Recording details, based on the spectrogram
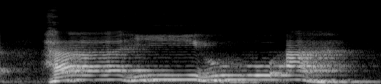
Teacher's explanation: Ketika mengucapkan hurufnya tidak ada getaran pada dua pita suara. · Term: hams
